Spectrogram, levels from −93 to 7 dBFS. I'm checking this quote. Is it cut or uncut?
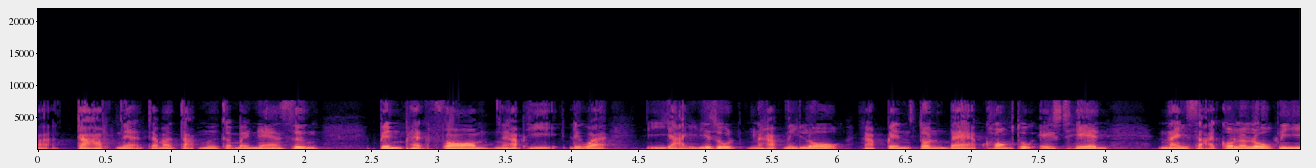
cut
